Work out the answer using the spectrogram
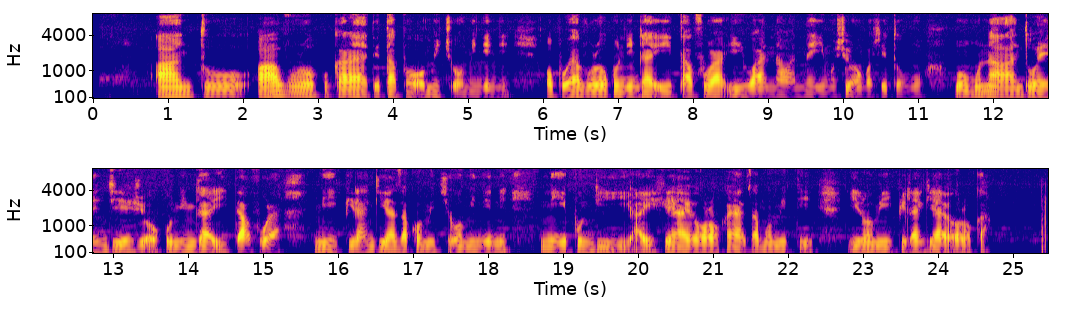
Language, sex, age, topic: Oshiwambo, male, 18-24, finance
